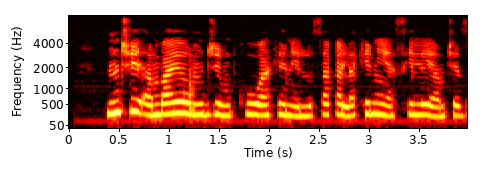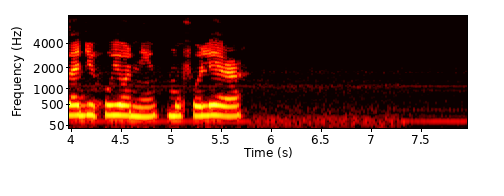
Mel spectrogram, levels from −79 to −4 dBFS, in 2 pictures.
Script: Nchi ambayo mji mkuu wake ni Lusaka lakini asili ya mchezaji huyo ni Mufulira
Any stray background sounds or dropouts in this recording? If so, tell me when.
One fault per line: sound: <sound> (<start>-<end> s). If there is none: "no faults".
no faults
